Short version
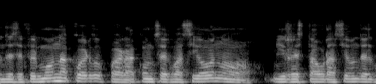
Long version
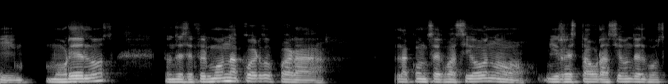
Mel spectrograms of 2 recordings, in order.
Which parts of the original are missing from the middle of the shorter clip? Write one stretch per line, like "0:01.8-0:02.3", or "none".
0:03.0-0:04.0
